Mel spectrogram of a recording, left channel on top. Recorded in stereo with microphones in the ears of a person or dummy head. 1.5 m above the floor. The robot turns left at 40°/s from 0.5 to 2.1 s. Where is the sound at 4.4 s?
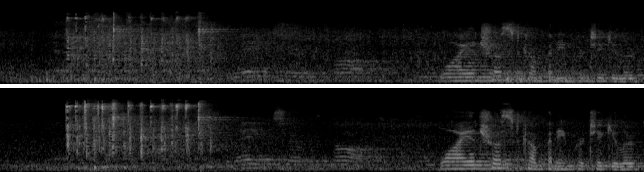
45° right (ahead or behind), 0.8 m.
